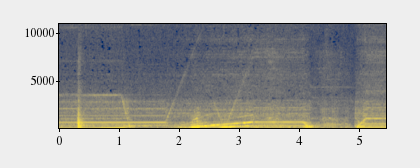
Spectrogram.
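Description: Formlabs Form 2 resin 3D printer's motors whining between layers as the build platform lifts out of the resin tank and moves back. The tones rise in pitch, hold and fall away several times, with a sharp click about a third of a second in.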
